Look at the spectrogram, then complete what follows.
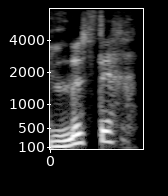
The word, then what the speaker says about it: Lustig: And with us, we have Lustig. Is that correct? That's good enough. Yeah. In Dutch, it would be Lustig, but that's a bit difficult to pronounce for non-Dutch speakers.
